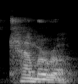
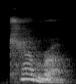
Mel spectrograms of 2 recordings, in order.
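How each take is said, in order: First: The word has three syllables with a middle schwa. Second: The word has two syllables, middle schwa dropped. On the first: The speaker calls it wrong. "I hear this one often mispronounced as camera" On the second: The speaker calls it right. "we drop that middle schwa sound to make camera"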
